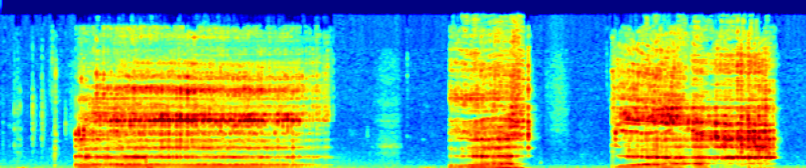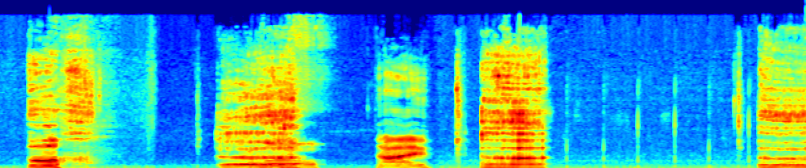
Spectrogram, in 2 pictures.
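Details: A series of loud, long, voiced burps, some drawn out and wavering, separated by short pauses, with groaning and apologies around them; repeated belching.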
